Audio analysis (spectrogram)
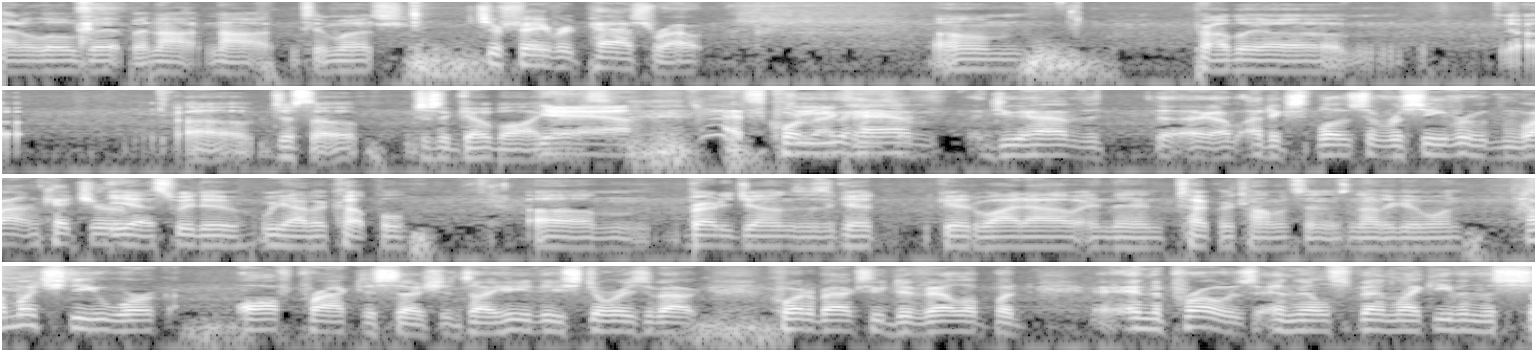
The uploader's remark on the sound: High School Gameday at St. Michael. LIVE at SMCHS!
